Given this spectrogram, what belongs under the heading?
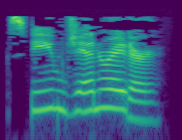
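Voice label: "steam generator", British English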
